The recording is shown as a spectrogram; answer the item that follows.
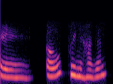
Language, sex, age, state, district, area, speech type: Bodo, male, 30-45, Assam, Chirang, rural, conversation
